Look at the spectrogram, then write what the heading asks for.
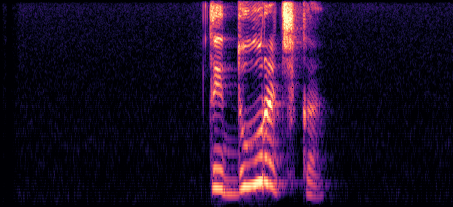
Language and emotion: Russian, angry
